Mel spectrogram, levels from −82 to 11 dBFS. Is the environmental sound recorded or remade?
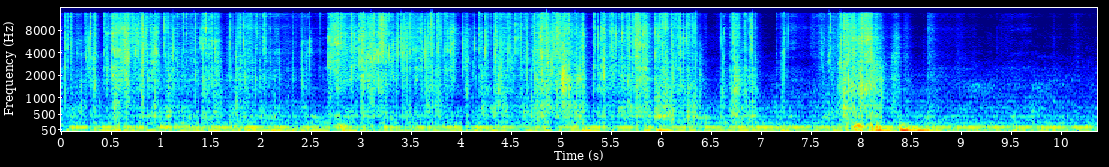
remade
